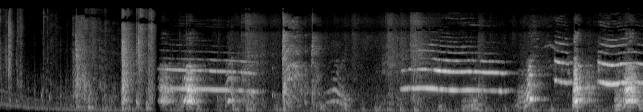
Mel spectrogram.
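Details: Basset hound indoors on a weekend: scattered snuffles and short bursts give way to a drawn-out howl with clear harmonics, then a few shorter rising wails near the end.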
